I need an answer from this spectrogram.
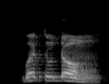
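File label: "bertudung", Malay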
